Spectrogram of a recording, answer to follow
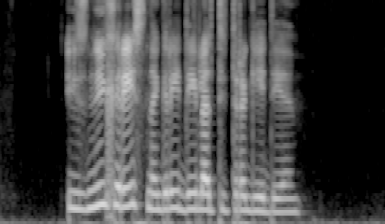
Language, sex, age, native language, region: Slovenian, female, 18-29, Slovenian, Gorenjska region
